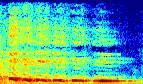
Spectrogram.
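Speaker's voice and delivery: high, helpless belly laugh; big laugh. Acted. Critters rolling on their backs, laughing at the gator. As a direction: laugh till you cry. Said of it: "they laugh until they cry".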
